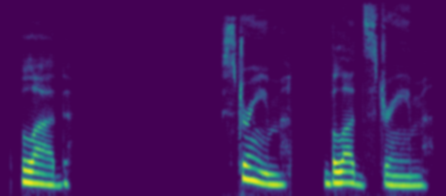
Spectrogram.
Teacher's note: Emphasize blood and blend stream smoothly.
